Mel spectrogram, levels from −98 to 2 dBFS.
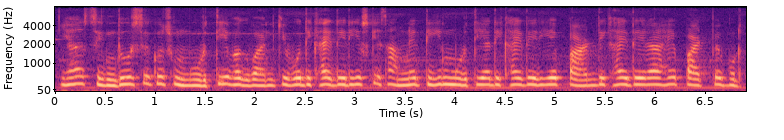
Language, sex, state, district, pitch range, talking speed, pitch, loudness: Hindi, female, Bihar, Madhepura, 225-240 Hz, 260 wpm, 235 Hz, -14 LUFS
